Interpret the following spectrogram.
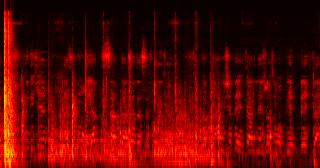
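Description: Foosball play: a single loud, sharp crack right at the start as the ball is struck by a player figure and hits the table, then scattered lighter knocks and clicks of the ball and rods.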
